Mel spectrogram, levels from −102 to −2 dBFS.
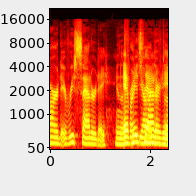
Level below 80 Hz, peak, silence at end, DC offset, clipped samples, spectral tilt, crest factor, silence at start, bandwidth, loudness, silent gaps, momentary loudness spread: -58 dBFS; 0 dBFS; 0 s; under 0.1%; under 0.1%; -4 dB/octave; 18 dB; 0 s; 16.5 kHz; -18 LUFS; none; 8 LU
